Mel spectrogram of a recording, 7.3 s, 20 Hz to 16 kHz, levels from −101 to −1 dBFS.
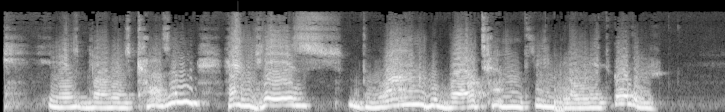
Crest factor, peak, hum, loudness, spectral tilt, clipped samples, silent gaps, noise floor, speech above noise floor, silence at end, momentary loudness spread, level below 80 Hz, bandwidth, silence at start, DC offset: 8 dB; 0 dBFS; none; -9 LUFS; -6.5 dB/octave; under 0.1%; none; -43 dBFS; 35 dB; 0.65 s; 6 LU; -32 dBFS; 11.5 kHz; 0.05 s; under 0.1%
